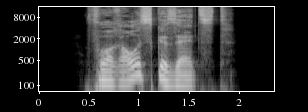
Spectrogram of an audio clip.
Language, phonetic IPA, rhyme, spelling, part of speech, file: German, [foˈʁaʊ̯sɡəˌzɛt͡st], -aʊ̯sɡəzɛt͡st, vorausgesetzt, verb, De-vorausgesetzt.ogg
- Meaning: past participle of voraussetzen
